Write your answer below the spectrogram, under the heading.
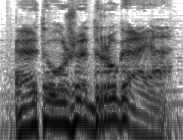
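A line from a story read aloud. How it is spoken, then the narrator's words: Bark. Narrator (Russian): гаркнул Тейрн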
